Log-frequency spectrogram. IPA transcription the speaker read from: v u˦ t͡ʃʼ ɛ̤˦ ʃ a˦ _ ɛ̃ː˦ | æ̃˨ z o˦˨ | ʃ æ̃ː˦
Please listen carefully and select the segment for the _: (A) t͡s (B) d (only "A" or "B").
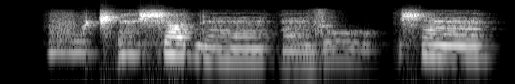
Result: B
